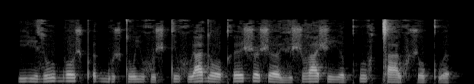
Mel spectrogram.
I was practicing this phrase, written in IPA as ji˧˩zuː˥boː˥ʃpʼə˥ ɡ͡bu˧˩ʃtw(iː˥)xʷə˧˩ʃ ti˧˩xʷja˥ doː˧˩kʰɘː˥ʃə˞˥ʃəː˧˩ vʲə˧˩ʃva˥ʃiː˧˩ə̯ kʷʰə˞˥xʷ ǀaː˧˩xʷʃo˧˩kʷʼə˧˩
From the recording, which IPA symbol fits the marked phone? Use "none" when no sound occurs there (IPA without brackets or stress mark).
iː˧˩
